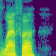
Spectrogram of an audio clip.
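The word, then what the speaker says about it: Leffe: I went to the liquor store and I was like, oh, do you have Leffa? Because that's how you pronounce it. The E's are like A's, you know?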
